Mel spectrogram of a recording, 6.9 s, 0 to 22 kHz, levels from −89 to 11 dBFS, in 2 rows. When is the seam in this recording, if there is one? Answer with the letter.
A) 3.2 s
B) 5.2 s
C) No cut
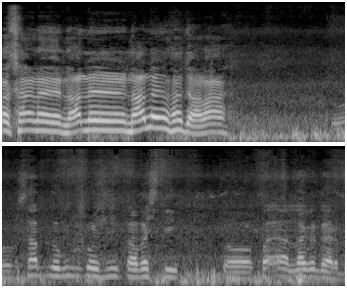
A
